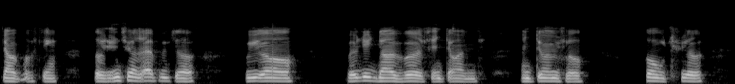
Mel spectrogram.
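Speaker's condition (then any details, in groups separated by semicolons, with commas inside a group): Spinal muscular atrophy type 2; less progressive than type 1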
